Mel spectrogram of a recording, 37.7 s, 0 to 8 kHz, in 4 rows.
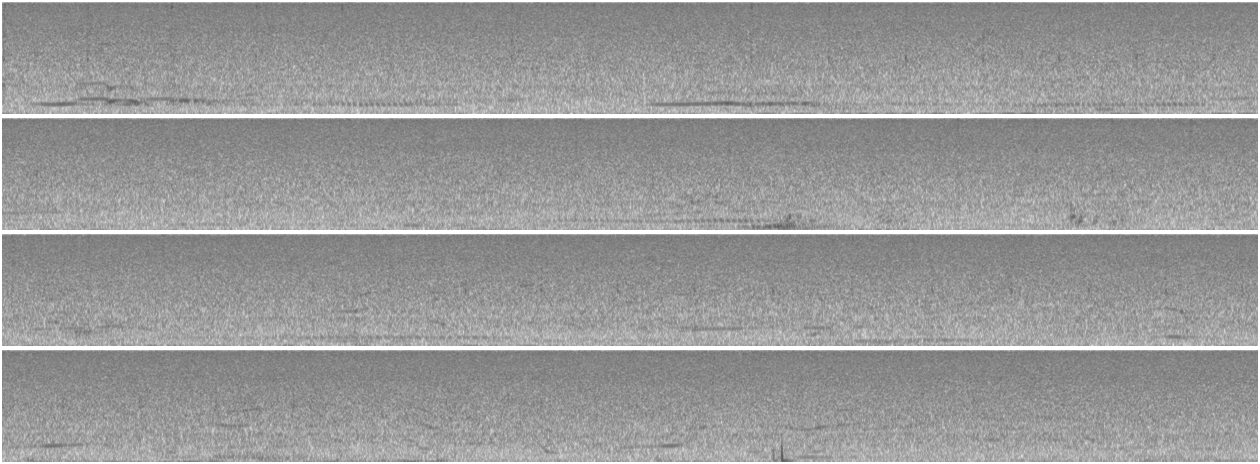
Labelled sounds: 34.1	34.5	humpback whale, 0.83 to 0.99 kHz

